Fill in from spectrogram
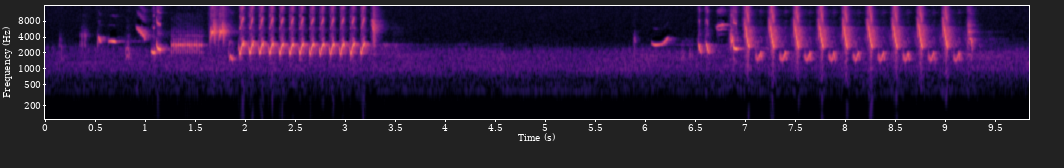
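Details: Nightingale singing in the al-Hasaniya song style, played to tutor goldfinch and hybrid chicks. A few thin notes lead into a fast, even run of about fifteen rattling strokes. After a pause comes a second long run of sharp repeated notes.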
